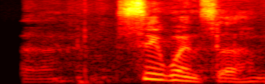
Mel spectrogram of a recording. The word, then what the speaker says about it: Sigüenza: The next speaker is Sigüenza. I'm sorry if I'm not pronouncing that correctly. Sigüenza, but nobody gets it right.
